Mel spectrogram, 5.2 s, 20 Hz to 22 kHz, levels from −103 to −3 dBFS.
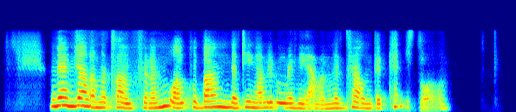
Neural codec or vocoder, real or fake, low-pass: codec, 16 kHz, 0.5 kbps, FreqCodec, smaller model; fake; 7.2 kHz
